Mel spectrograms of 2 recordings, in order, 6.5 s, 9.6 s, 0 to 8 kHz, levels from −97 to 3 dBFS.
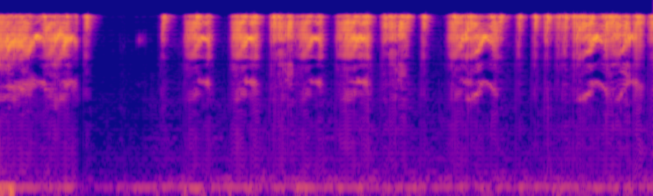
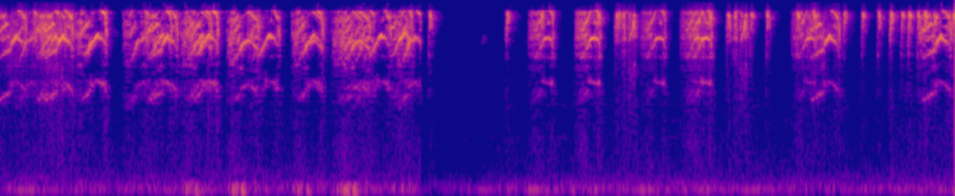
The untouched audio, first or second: second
